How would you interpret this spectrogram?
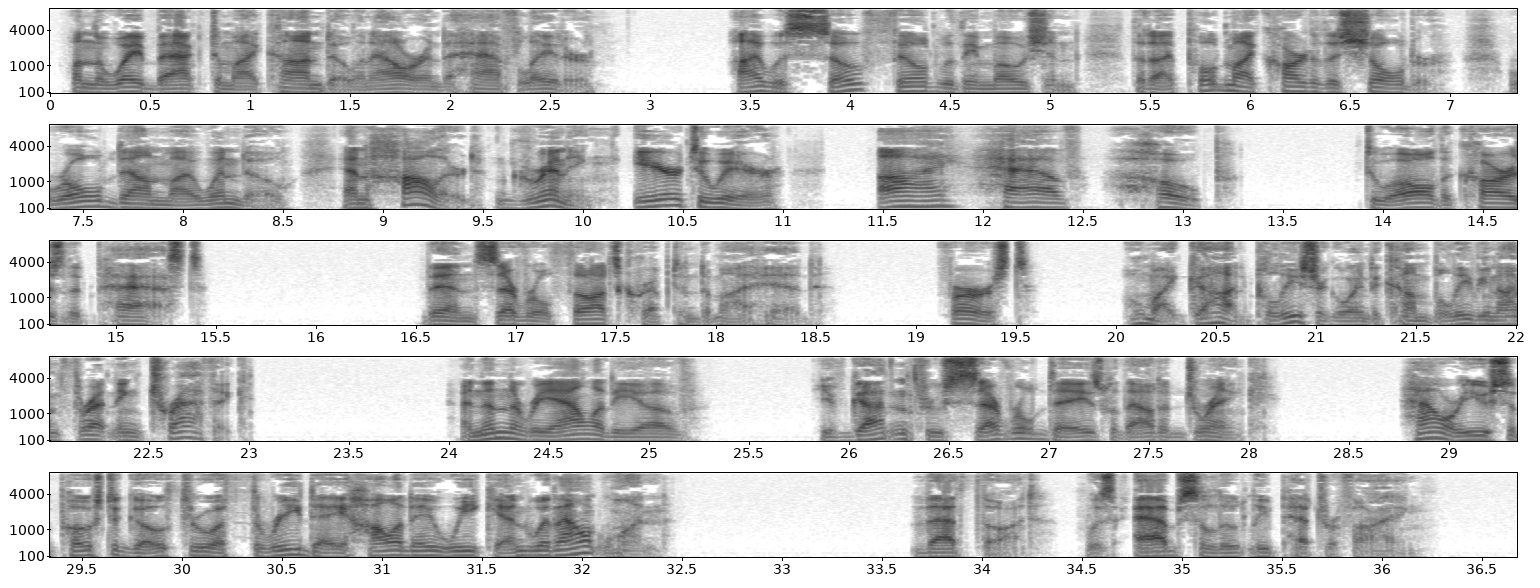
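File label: male nonfiction biography, narrator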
